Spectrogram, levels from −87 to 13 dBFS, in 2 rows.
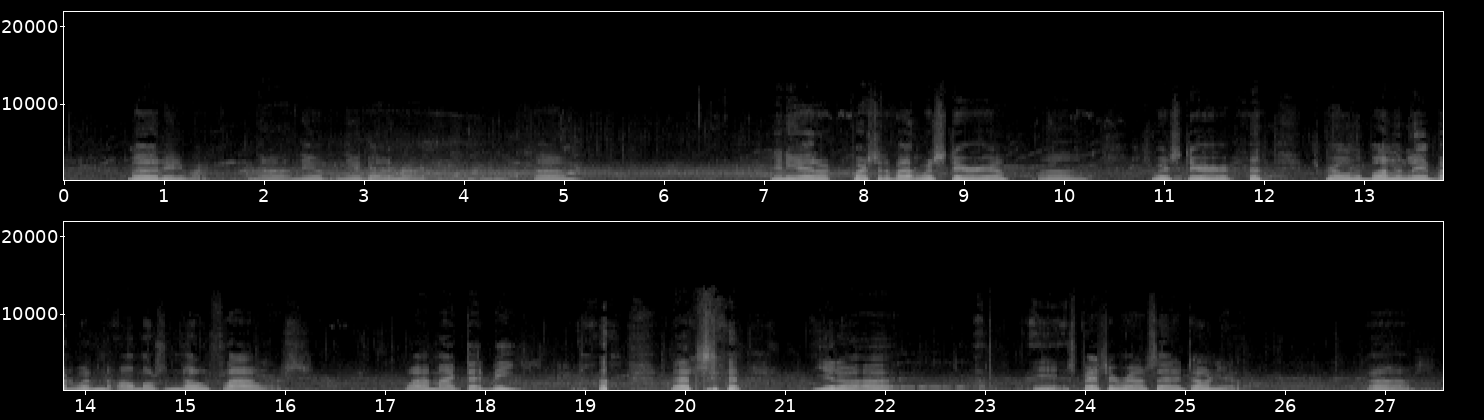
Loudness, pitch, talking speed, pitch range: -34 LUFS, 120 Hz, 85 wpm, 100-145 Hz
